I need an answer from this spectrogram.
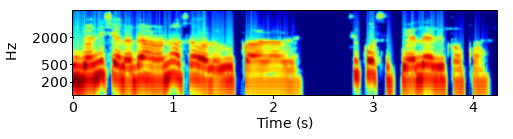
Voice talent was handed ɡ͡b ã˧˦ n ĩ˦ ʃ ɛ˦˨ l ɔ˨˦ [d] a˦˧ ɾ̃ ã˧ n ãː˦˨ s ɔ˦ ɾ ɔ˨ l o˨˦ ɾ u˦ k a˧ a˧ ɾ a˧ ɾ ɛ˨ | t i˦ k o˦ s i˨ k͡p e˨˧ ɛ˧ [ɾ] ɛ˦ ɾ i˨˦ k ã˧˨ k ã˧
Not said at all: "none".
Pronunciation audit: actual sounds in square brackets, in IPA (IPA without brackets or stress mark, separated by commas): d, l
